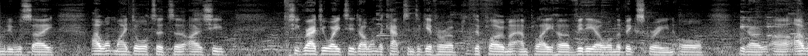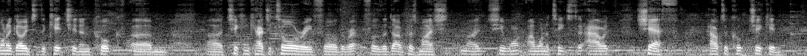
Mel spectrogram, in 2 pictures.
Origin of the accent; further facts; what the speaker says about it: United Kingdom; Because I'm British.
